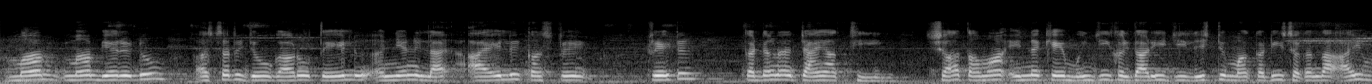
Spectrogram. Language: Sindhi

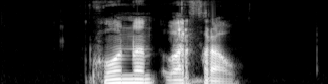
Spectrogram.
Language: Icelandic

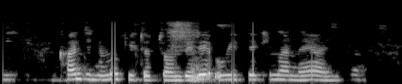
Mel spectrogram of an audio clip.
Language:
Kinyarwanda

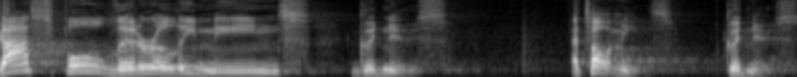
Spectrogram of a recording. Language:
English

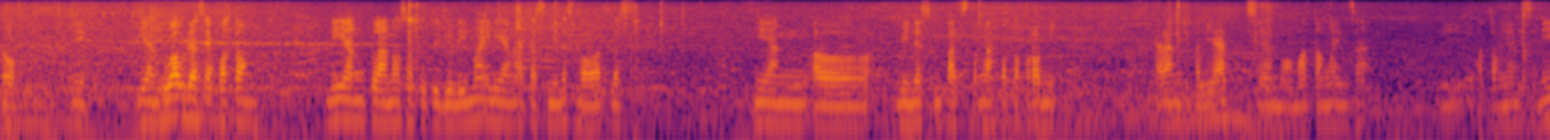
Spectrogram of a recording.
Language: Indonesian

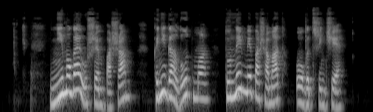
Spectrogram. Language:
Mari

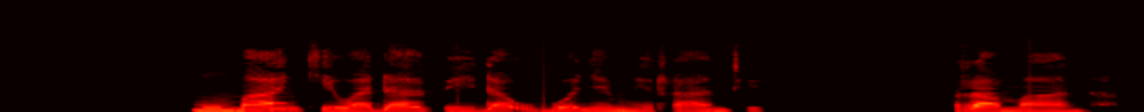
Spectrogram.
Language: Taita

